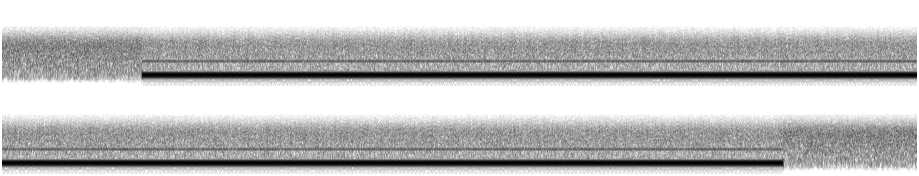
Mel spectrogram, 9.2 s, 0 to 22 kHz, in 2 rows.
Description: Telephone call progress tone (425 Hz plan, as in most of Europe), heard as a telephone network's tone, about 420 Hz, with phone line noise. Dial tone.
